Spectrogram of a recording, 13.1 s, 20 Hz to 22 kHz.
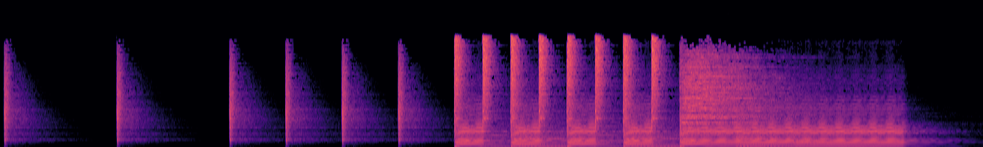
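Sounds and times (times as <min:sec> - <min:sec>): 
saxophone playing C: 0:06.1 - 0:12.9.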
